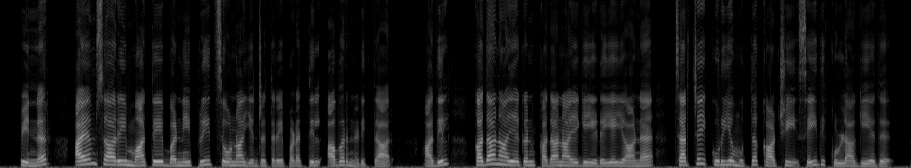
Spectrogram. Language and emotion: Tamil, neutral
